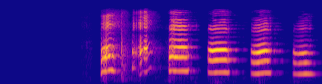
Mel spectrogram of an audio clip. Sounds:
Laughter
